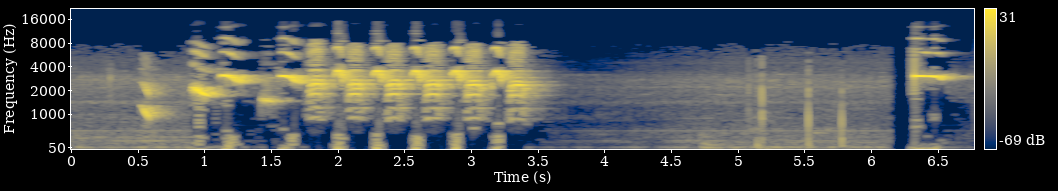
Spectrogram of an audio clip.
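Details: Chopi blackbird song: rising slurred whistles leading into a rapid rhythmic series of burry repeated notes, a pause with faint clicks, then one bright sustained whistle.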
